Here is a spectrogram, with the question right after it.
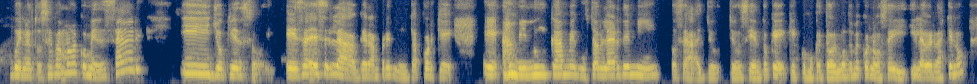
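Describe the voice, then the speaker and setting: Fairly high female voice with lively intonation at a moderate pace. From Venezuela. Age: 60s. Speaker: medical physicist and wellness advisor. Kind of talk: online talk. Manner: hesitant, many fillers.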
